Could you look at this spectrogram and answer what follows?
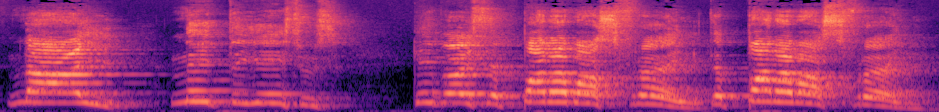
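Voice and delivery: high, loud angry yelling; crowd yelling. Acted. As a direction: shout down the governor. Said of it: "angefangen zu schreien".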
